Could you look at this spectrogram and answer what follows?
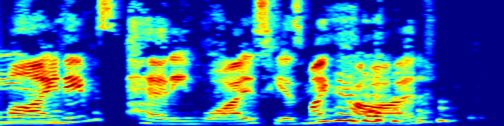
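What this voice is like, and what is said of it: Pennywise impression, like Janice from Friends. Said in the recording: “Your Pennywise impersonation ... my Pennywise is like 90% Janice from Friends”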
